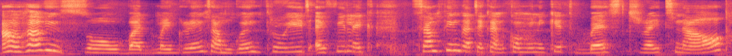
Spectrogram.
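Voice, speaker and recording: Over noticeable background noise, a woman with a high pitch talks at a fairly slow pace with lively intonation. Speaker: vlogger. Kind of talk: casual chat.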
